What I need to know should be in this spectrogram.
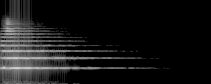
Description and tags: Simple free sound effects for your game!
blip, effect, game, sfx, sound, sound-effect, videogame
